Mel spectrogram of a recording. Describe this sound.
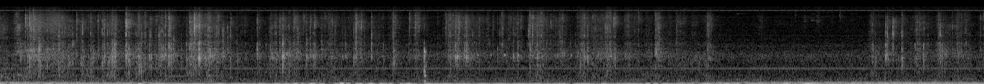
Crumpling sound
